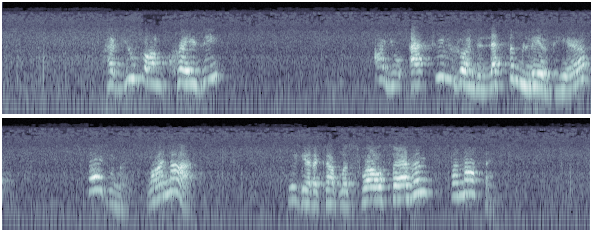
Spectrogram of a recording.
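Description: A woman talks with animation.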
